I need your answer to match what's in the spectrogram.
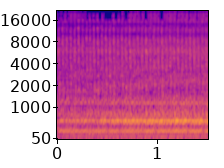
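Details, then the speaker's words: Ford Fiesta at idle, warm after a run: steady mid-pitched whirr from the belt drive; owner suspects the belt tensioner, possibly an idler or timing component, not confirmed. "So if we've got the belts turning, they're turning freely. But there's a tensioner just there. I think it's that that's making the noise."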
